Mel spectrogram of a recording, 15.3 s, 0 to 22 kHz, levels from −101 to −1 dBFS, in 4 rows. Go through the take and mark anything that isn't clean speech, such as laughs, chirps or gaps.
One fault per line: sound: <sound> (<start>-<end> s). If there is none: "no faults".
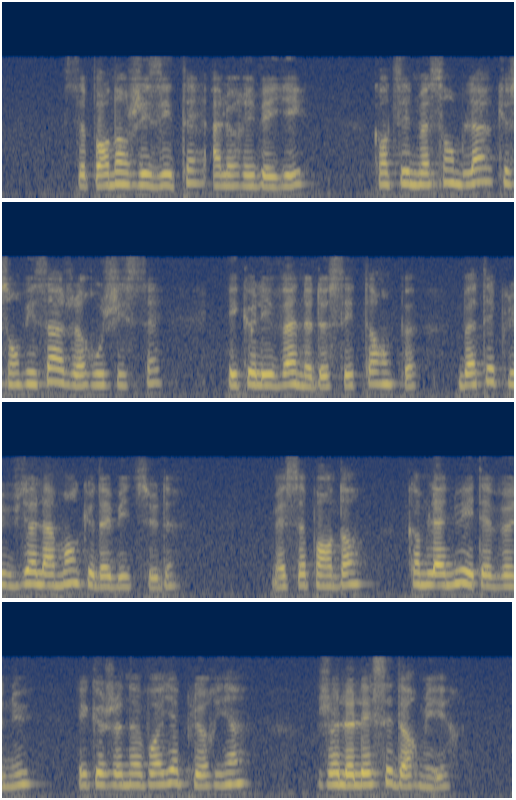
no faults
